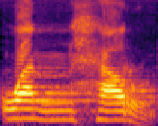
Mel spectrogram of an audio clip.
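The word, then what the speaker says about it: وَانْحَرْ: Contohnya fasholli li rabbika wanhar ya. Wanhar. Ini ro-nya sukun nih. Hukumnya tebal atau tipis? Tebal. Kenapa? Karena sebelumnya fathah. Maka bacanya tebal.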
